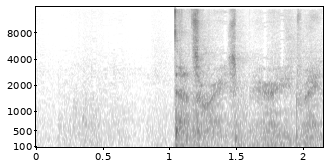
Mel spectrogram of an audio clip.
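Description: A person whispering, starting suddenly about a second in after a quiet moment.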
